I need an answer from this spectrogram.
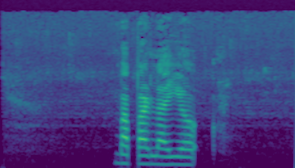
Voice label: TAGALOG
